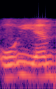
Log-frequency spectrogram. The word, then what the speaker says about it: OEM: ये 3 separate letters की तरह प्रोनाउंस होता है OEM।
